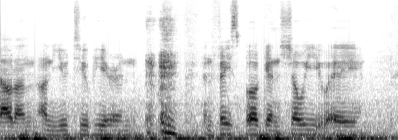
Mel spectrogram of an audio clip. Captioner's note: throat clears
